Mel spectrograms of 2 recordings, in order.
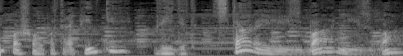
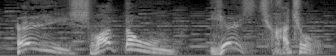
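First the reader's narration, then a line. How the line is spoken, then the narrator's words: Shouted. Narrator (Russian): крикнул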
